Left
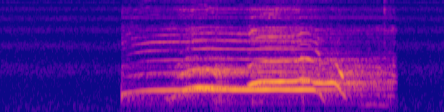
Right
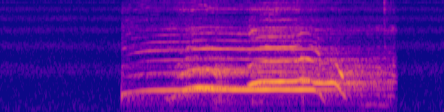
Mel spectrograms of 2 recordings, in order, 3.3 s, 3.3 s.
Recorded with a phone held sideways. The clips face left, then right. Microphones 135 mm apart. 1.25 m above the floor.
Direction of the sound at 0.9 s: 5° left (ahead or behind).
